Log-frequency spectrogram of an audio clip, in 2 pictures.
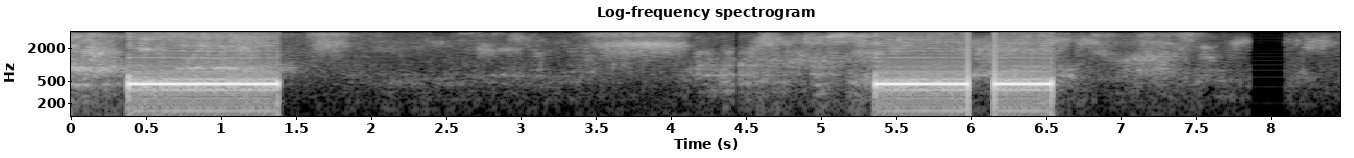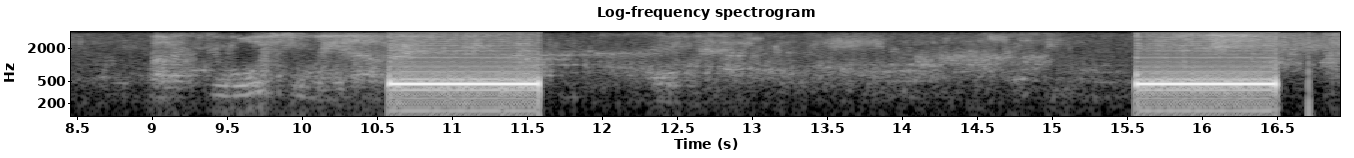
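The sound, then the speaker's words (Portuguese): Ringback tones of an outgoing telephone call placed from a computer: four steady, mid-pitched electronic rings about five seconds apart, the second briefly broken, with faint low sounds in the quiet gaps between them. “Deu para ligar pelo computador.”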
